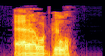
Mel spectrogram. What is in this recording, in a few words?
"algal", English; adjectives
